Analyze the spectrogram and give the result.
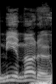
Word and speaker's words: Miyamoto: But Miyamoto, who's the creator, I believe, of Mario. I believe I'm saying that right. – You're right.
